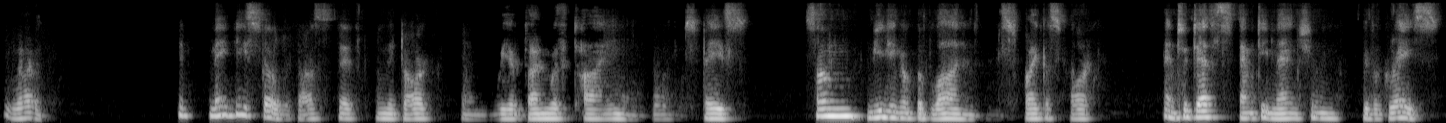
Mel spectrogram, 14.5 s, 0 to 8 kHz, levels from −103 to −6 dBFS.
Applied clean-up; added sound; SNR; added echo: neural mask model DeepFilterNet 3.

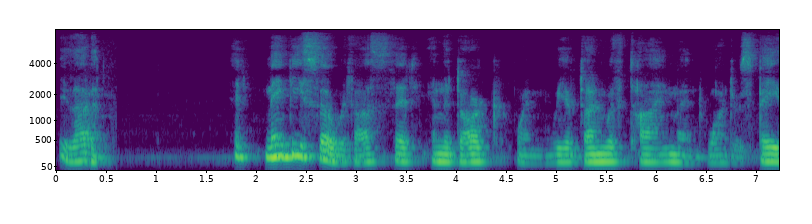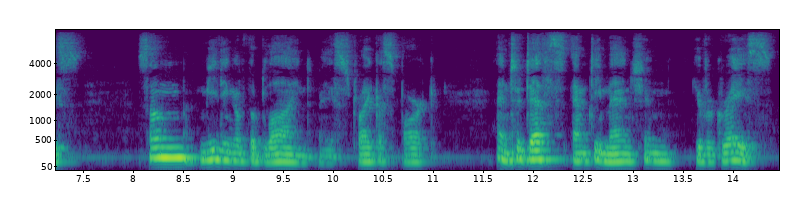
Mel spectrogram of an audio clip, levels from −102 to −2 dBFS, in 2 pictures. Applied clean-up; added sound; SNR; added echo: none; none; none; none.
